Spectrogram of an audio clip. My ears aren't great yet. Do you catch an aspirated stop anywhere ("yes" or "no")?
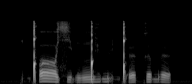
no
